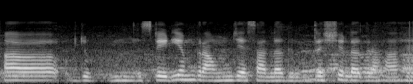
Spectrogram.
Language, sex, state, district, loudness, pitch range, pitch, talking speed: Hindi, female, Maharashtra, Gondia, -15 LUFS, 180-190 Hz, 185 Hz, 175 wpm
